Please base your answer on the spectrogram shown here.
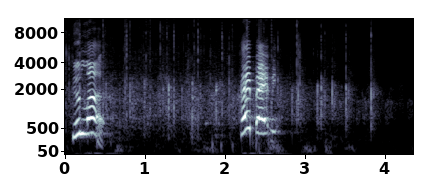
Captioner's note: applause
